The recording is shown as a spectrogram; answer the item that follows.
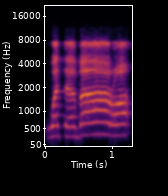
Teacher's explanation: تا با واو کو باریک, را کو موٹا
